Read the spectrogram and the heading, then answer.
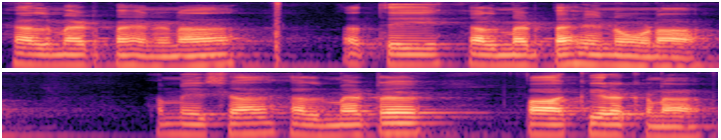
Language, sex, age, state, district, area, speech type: Punjabi, male, 18-30, Punjab, Firozpur, rural, spontaneous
